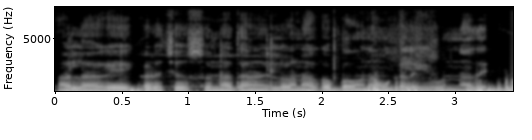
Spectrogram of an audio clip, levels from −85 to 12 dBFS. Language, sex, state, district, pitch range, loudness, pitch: Telugu, male, Andhra Pradesh, Sri Satya Sai, 100-105 Hz, -17 LUFS, 105 Hz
